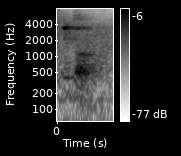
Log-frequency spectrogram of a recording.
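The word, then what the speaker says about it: পিতঃ: যেমন ধরেন এটা ধরেন দুইটা তৎসম শব্দ, একটা নমস, একটা হচ্ছে পিতর। এখানে আছে একটা র এবং একটা স, কিন্তু সংস্কৃততে এই র আর স এর উচ্চারণ হয় না।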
